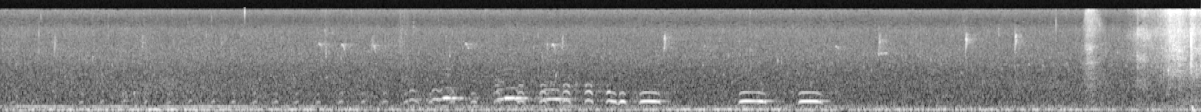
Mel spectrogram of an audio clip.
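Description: Phone field recording of two owls hooting back and forth: runs of short, low hoots at two slightly different pitches, starting a few seconds in and ending about two-thirds of the way through, over a steady low hum of recording noise.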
